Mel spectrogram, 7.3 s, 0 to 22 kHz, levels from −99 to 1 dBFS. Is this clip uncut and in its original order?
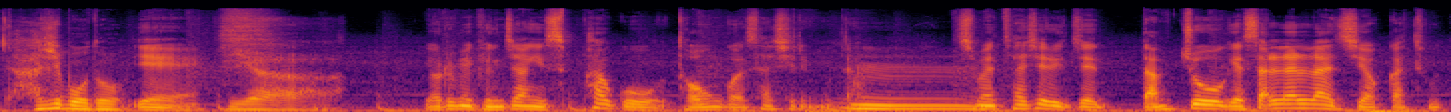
yes; 0 cuts

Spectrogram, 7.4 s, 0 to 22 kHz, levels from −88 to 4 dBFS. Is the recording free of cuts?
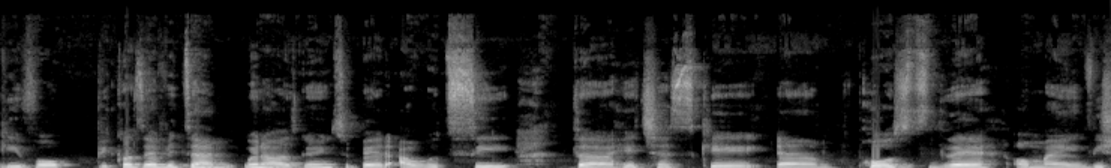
yes; 0 cuts

